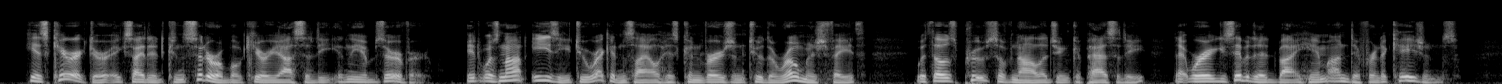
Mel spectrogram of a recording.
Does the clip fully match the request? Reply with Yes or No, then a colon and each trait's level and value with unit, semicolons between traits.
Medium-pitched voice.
No: low, 105 Hz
